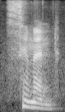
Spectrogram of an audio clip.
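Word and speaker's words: cement: ইটা কিন্তু এখানে আছে সুতরাং এখানে সি এর উচ্চারণ কিসের মত হবে দন্তস বা ছ এর মতো হবে তাহলে সি ইয় সি এম ই এন টি মেন্ট তাহলে হয়ে গেল কি সিমেন্ট সি এর পরে যেহেতু ই আসছে এজন্য সি এর উচ্চারণ কিসের মত সর মত হবে এখন আর কিমেন্ট বলা যাবে না সিমেন্ট দ্বিতীয় শব্দটা দেখুন সি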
